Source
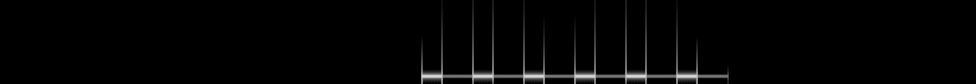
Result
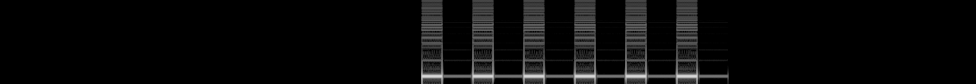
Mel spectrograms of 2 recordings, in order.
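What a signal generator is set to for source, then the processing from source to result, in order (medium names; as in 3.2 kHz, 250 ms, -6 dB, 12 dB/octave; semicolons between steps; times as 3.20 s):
two-level tone 382 Hz -8.5 dBFS, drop 29 dB, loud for 0.20 s, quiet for 0.31 s, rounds 6
block-companded coder 3-bit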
